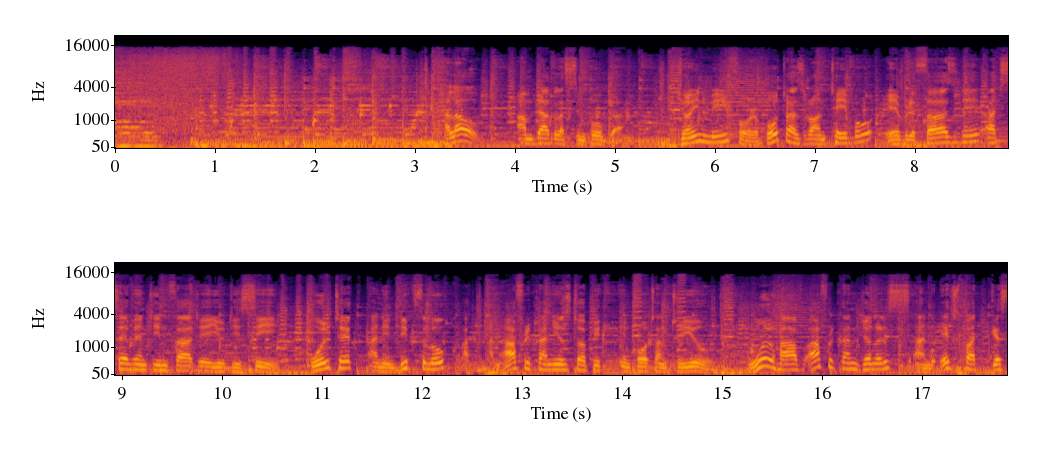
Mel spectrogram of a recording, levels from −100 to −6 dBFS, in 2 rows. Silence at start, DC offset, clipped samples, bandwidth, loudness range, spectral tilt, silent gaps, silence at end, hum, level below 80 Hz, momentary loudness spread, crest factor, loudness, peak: 0 s; under 0.1%; under 0.1%; 15.5 kHz; 1 LU; -4.5 dB/octave; none; 0 s; none; -42 dBFS; 5 LU; 14 dB; -29 LUFS; -14 dBFS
